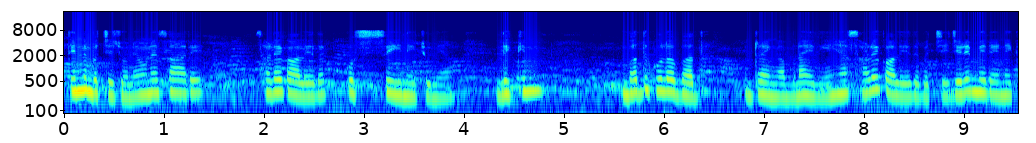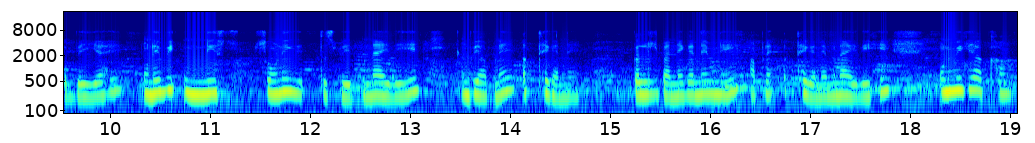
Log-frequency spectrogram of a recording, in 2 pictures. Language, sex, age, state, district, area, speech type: Dogri, female, 18-30, Jammu and Kashmir, Reasi, rural, spontaneous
